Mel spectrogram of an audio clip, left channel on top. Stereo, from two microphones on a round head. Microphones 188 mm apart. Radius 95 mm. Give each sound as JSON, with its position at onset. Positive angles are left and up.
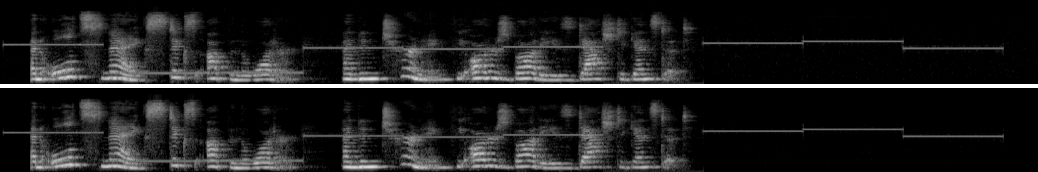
{"t": 0.3, "sound": "a woman speaking", "side_deg": -10, "distance_m": 1.5}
